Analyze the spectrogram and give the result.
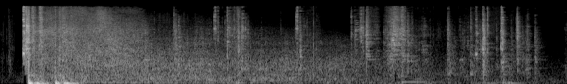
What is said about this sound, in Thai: ยิงให้ดูครับว่าทำไมผมถึงเรียกมันว่าปืนพลุ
